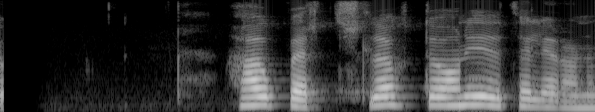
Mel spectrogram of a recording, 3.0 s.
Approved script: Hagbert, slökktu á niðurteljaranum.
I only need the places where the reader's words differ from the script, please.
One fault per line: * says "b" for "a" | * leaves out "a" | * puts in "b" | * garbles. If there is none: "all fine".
all fine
